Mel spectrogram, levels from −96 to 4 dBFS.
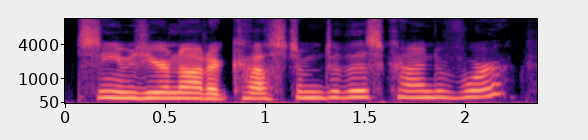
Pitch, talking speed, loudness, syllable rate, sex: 235 Hz, 230 wpm, -17 LUFS, 6.1 syllables/s, female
